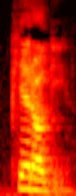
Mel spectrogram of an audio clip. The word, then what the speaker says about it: pierogi: have the audacity to pronounce it pierogi broken it's pierogi say it with me now Pierre pierogi there you go literally every time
